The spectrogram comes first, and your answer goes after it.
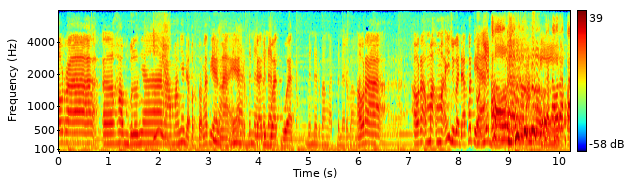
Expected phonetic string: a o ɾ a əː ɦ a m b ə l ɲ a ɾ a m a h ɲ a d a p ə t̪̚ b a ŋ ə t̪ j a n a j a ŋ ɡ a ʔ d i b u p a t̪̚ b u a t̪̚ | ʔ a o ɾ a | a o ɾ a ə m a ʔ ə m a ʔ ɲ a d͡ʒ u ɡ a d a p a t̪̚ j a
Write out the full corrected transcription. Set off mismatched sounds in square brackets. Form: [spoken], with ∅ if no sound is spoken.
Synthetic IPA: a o ɾ a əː ɦ a m b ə l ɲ a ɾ a m a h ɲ a d a p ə t̪̚ b a ŋ ə t̪ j a n a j a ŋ ɡ a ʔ d i b u [∅] a t̪̚ b u a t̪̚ | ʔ a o ɾ a | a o ɾ a ə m a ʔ ə m a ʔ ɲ a d͡ʒ u ɡ a d a p [ə] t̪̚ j a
